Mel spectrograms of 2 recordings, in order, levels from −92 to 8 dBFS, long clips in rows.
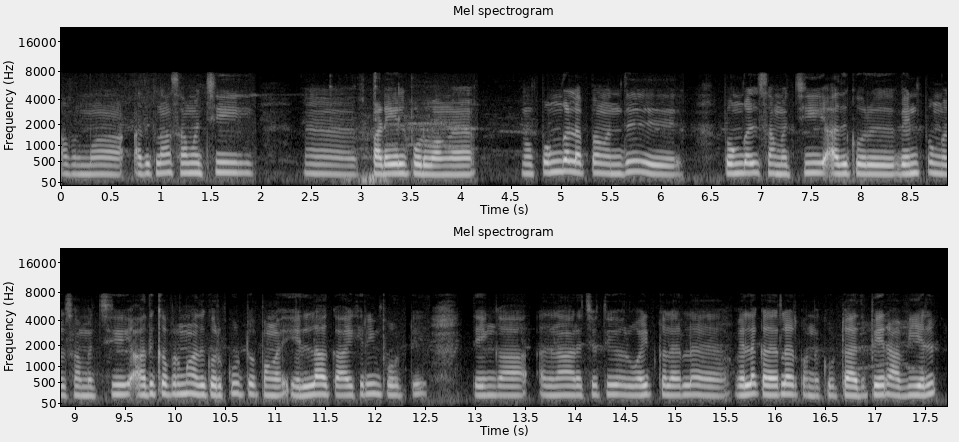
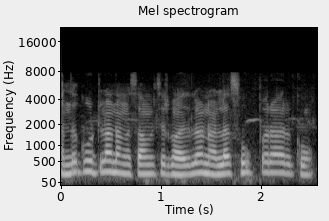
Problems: background sounds at intervals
